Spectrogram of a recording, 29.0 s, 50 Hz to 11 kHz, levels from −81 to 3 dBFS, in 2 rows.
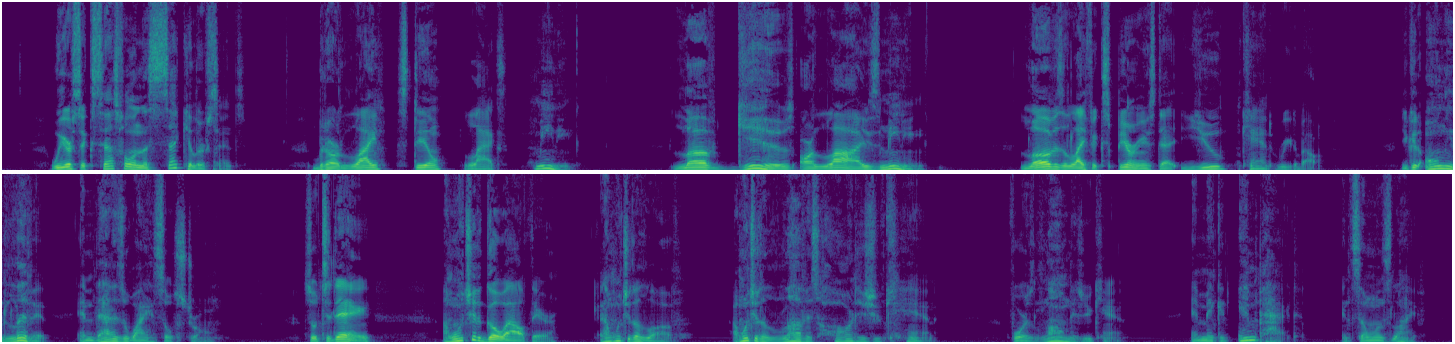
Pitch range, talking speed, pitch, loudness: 90-135 Hz, 160 wpm, 110 Hz, -25 LUFS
